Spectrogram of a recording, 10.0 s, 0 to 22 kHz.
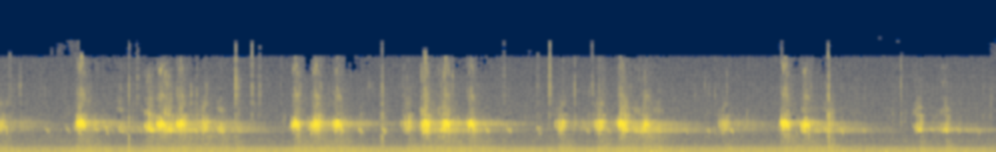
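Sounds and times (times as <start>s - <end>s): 
flock of birds calling with sharp high chirps: 0.0s - 9.9s.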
